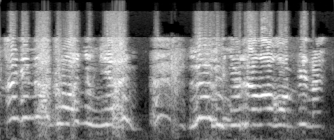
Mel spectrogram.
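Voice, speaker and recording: A woman's voice: extremely high pitch, normal speed, heavy background noise. A woman playing a distraught, resentful teenage daughter in a radio melodrama, crying out her protests. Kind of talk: melodramatic radio drama acting. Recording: loud music over the voice.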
